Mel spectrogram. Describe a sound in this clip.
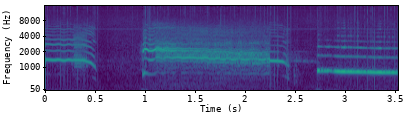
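A young woman screams loudly in terror.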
